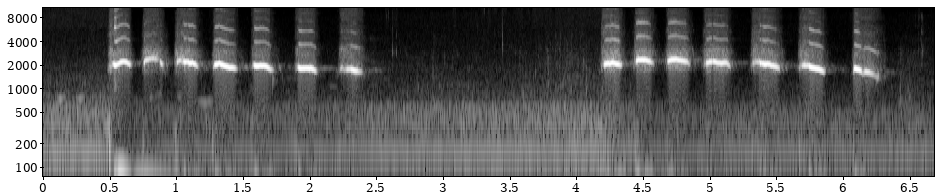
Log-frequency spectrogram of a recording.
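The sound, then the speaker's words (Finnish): A person whistles an imitation of a grey-headed woodpecker call: two loud series of about seven clear, descending notes each, separated by a short pause, over a low steady hum. “No kokeillaan, kokeillaan harmaa päätikkaa, se menee tälleen.”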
